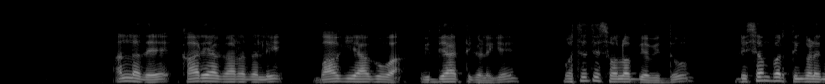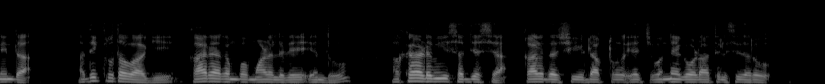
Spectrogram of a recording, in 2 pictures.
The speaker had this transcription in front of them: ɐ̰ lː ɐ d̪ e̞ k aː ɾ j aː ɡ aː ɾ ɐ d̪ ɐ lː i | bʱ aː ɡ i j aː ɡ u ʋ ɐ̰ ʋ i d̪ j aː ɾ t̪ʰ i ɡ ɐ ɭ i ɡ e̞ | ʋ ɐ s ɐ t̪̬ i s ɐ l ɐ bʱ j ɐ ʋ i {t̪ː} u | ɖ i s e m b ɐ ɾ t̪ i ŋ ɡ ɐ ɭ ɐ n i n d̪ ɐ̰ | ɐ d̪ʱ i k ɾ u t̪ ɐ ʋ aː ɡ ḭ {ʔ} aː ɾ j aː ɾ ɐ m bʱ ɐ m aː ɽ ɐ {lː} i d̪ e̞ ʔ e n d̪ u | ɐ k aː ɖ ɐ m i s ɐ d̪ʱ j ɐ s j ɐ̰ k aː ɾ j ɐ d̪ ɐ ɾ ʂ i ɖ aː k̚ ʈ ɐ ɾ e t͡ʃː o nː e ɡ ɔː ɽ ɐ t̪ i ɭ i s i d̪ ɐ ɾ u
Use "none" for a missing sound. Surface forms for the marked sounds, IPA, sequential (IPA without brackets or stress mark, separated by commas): d̪ː, k, l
